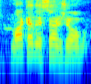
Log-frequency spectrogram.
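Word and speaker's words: Plaça de Sant Jaume: So yes, this is Plaad Sanj. I believe I'm pronouncing that correctly, but the name is in Catalan. It's not in Spanish. If it was in Spanish, it'd be Plaad Sanheime.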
